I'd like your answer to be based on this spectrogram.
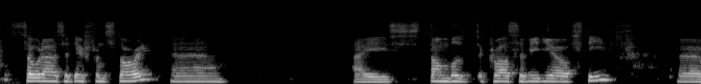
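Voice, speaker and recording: Swiss guy telling his story, mellow low tone, kinda muffled lo-fi audio. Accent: Swiss German. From Switzerland. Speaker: guest. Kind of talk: conversational interview.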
